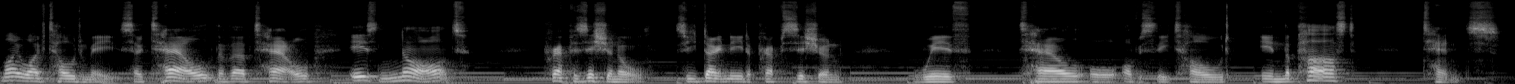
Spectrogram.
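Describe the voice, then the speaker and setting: Music plays behind a man speaking in a British accent. His tone is calm and his pace very slow. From UK. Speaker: English teacher. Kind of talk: English lesson narration. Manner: calm, clear.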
